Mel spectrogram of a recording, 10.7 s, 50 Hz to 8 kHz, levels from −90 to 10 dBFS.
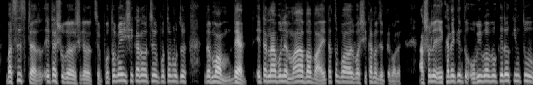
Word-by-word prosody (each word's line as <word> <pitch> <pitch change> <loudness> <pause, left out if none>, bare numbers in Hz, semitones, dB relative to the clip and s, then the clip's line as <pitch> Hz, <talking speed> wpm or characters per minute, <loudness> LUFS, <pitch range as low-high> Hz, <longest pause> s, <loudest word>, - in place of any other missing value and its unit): বা 175 - +5
sister, 210 - 0 0.2
এটা 195 +2 +1
শুখা 155 -4 0 0.2
শিখা 130 0 -4
হচ্ছে। 115 +1 -9
১ম 175 +4 -3
এই 210 - +1
শিখানো 200 0 0
হচ্ছে 195 +1 -3
১ম 190 +2 -3
হচ্ছে 185 0 -1 0.4
দা 180 - +2
mom, 160 -7 +7 0.2
dad - - +8 0.3
এটা 185 +3 0
না 190 - +7
বলে 190 0 +3
মা, 170 +2 +3 0.2
বাবা 170 -5 +1
এটা 125 +9 -5
তো - - -2
ব - - -6 0.3
বা 155 - 0
শিখানো 170 -1 -3
যেতে 120 - -7
পারে। 95 -1 -8 0.5
আসলে 190 0 +1
এখানে 180 +3 0
কিন্তু 200 -4 0
অভিভাবকেরও 190 +4 +1
কিন্তু 200 -1 -3
185 Hz, 180 wpm, -23 LUFS, 165-195 Hz, 0.5 s, dad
